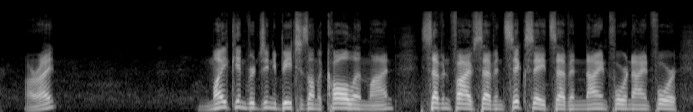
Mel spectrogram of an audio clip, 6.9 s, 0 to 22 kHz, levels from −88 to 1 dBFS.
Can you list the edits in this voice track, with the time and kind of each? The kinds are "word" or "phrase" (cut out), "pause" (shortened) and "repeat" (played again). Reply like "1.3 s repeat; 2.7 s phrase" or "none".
none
